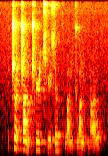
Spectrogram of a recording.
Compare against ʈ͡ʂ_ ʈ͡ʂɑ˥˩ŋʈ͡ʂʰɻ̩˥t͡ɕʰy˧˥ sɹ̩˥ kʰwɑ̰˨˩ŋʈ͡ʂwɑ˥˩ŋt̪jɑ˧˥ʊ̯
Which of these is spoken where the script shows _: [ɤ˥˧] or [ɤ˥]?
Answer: ɤ˥˧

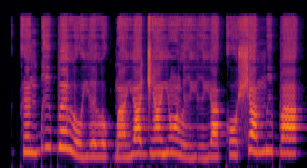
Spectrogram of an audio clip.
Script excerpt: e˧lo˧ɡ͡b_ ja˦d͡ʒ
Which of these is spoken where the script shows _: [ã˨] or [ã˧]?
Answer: ã˧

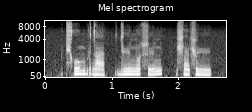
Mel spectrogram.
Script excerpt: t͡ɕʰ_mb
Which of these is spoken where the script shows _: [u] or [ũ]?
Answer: u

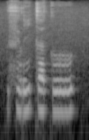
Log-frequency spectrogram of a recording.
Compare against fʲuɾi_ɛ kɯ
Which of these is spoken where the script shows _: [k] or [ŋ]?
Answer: k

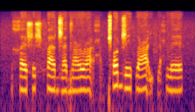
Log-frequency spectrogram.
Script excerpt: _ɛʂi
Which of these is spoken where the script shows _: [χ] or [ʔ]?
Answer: χ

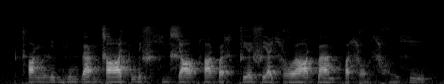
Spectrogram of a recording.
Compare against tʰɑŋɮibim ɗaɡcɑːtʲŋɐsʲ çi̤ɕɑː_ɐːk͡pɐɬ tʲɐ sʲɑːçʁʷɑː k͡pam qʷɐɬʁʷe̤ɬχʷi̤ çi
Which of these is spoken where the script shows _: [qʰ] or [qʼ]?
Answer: qʰ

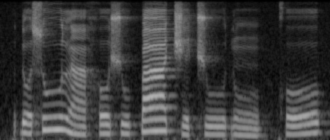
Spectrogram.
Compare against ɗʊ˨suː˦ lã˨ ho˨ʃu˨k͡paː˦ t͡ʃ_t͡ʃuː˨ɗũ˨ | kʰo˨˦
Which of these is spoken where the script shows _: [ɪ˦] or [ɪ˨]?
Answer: ɪ˨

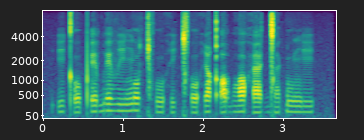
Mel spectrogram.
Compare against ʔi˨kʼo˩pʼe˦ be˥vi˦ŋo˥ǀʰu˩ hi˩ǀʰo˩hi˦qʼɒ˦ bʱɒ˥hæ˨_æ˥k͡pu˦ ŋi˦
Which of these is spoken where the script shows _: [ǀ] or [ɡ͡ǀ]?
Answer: ɡ͡ǀ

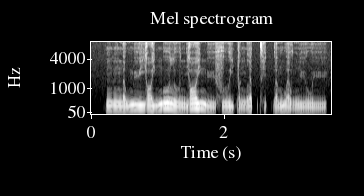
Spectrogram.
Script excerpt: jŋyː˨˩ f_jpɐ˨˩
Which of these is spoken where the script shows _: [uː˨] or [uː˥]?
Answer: uː˨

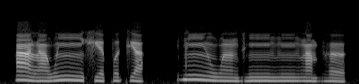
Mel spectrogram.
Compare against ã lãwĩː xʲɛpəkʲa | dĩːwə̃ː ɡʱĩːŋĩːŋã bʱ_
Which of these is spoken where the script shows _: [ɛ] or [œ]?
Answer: œ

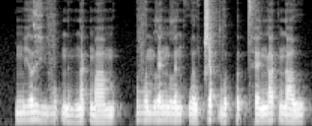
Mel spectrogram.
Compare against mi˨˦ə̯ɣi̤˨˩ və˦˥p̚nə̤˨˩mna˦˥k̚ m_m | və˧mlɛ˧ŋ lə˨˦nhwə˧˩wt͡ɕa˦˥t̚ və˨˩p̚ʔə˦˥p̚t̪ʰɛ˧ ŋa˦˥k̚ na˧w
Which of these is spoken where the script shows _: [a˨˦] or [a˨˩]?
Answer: a˨˦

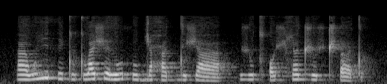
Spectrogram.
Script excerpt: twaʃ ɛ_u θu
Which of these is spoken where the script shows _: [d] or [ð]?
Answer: ð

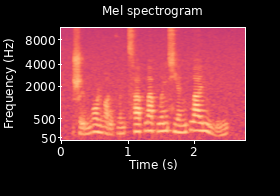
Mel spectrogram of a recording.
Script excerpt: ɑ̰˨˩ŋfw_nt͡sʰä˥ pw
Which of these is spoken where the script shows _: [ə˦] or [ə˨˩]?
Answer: ə˦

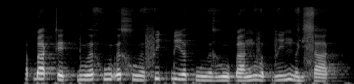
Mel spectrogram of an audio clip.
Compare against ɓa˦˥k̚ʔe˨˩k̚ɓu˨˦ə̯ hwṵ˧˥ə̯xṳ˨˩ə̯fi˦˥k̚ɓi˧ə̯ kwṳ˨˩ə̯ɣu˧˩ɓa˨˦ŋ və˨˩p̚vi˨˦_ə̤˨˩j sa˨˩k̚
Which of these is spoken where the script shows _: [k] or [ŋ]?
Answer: ŋ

